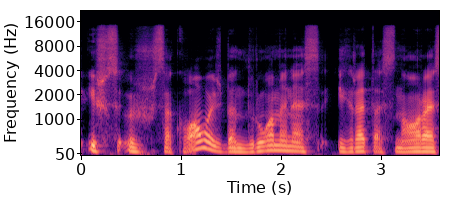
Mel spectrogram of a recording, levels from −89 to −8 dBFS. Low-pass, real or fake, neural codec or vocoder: 14.4 kHz; fake; autoencoder, 48 kHz, 128 numbers a frame, DAC-VAE, trained on Japanese speech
